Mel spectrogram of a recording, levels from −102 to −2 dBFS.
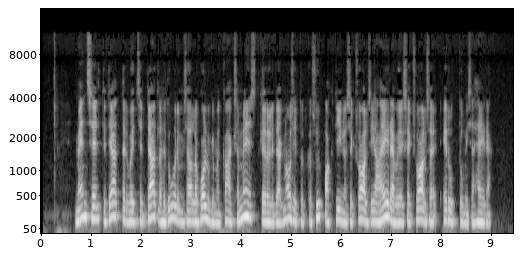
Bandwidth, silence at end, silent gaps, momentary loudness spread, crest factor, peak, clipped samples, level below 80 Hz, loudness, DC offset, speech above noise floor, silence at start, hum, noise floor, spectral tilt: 11 kHz; 0.45 s; none; 7 LU; 18 dB; -4 dBFS; under 0.1%; -52 dBFS; -22 LUFS; under 0.1%; 25 dB; 0.35 s; none; -45 dBFS; -7.5 dB/octave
